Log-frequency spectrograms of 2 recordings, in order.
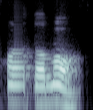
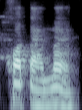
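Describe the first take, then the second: First: The vowels drift toward an o sound. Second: The vowels are said as a clear a. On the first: The speaker calls it wrong. "kalau kita nggak itmam, nggak sempurna" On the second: The speaker calls it right. "Kalau fathah khotama"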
